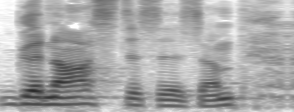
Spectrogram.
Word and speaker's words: Gnosticism: But he's writing to a group of people that are getting caught up in a false teaching known as Gnosticism. Now, there's not going to be a test. You don't need to remember that word. It's spelled with a G in case you wanted to know. Gnosticism.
